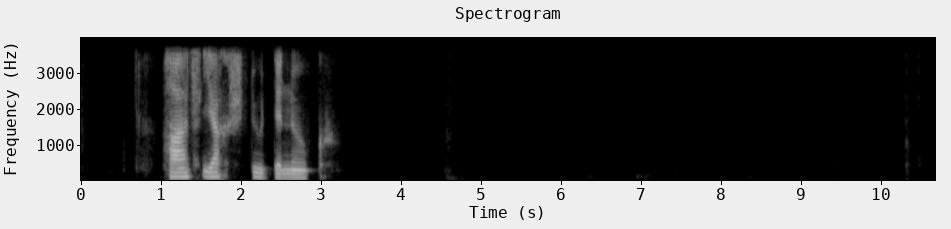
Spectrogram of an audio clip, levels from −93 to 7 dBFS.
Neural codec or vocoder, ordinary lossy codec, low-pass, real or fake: none; AAC, 32 kbps; 3.6 kHz; real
